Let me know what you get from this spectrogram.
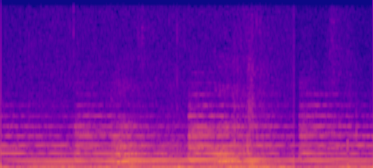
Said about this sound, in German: In Hunsbach oder Hunsbach, wie die Einheimischen sagen, läuten die Glocken der protestantischen Kirche irgendwie besonders lange.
